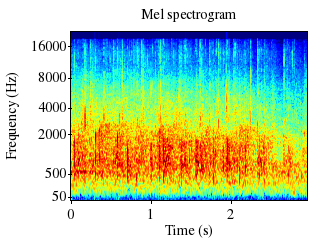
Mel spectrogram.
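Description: An audience claps steadily for a few seconds, a dense, even patter of many hands at moderate loudness that tapers slightly toward the end, with no voices over it.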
